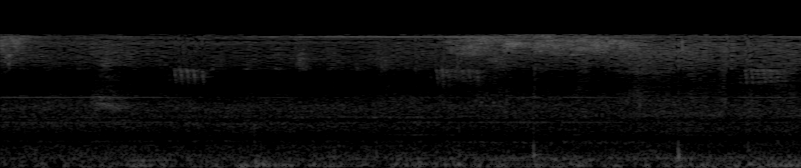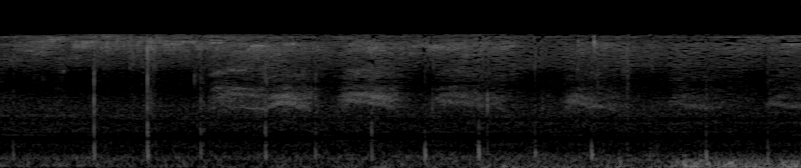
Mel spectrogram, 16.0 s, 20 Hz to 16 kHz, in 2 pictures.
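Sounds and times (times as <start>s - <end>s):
low microphone rumble: 4.0s - 16.0s
footsteps on pavement: 4.5s - 16.0s
crow cawing: 10.0s - 16.0s.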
